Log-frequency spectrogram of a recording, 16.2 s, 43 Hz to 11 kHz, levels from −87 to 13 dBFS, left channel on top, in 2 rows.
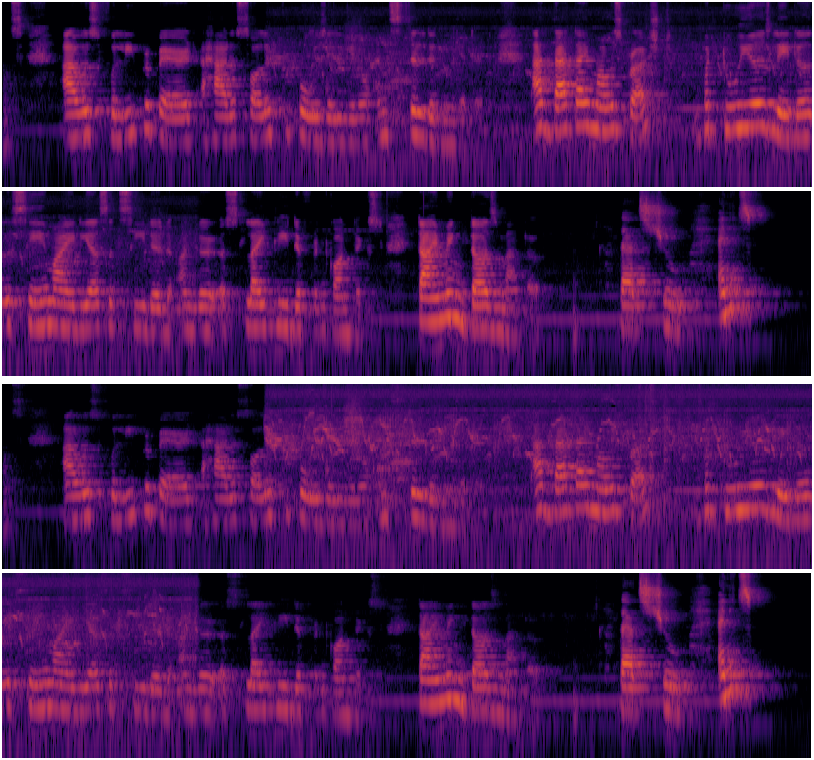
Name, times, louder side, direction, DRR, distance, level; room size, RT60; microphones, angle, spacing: voice 1, 0.0-6.6 6.9-13.5, left 5 dB, 75° left, 0.7 m, -36 dB
sound 1, 2.6-10.1, right 9 dB, 60° right, 1.0 m, -47 dB
voice 2, 14.3-15.6, right 3 dB, 20° right, 1.3 m, -34 dB
19.0 x 14.0 x 3.9 m
head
